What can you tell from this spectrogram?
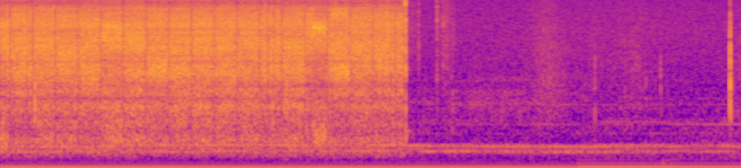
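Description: Spirit box radio sweeping through stations: a steady rush of static with a fast, even chop, switched off suddenly about three seconds in, leaving only a faint hum.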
